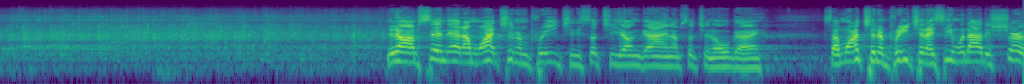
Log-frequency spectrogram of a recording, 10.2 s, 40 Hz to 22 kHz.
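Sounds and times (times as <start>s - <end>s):
audience clapping: 0.0s - 4.2s
speech: 3.9s - 10.2s.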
